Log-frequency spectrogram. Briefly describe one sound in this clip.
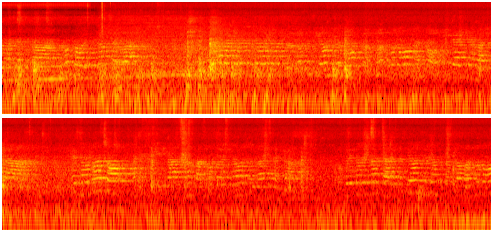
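A train rolls slowly past in the distance.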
